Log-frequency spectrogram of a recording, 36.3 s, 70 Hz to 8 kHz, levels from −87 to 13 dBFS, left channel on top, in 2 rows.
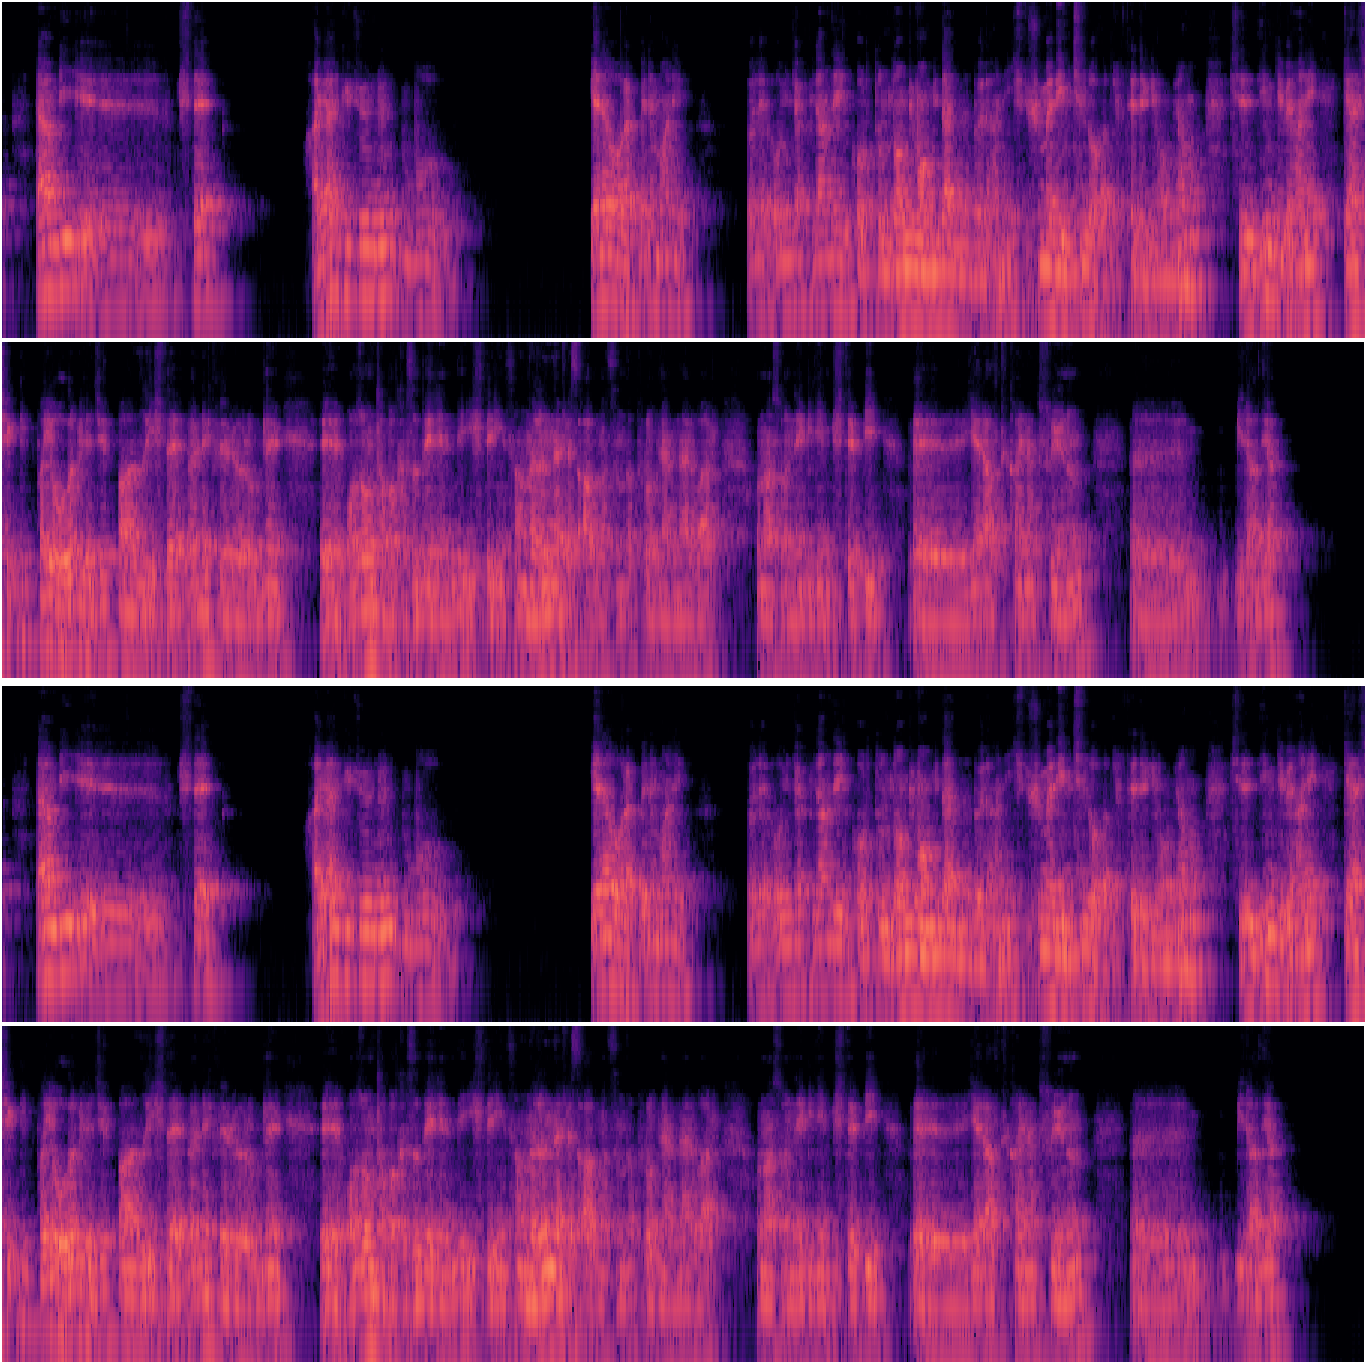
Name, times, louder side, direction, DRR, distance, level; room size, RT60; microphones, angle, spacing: voice 1, 0.5-2.8 4.1-6.1 7.9-9.1 9.9-34.1 34.6-35.1, right 1 dB, 80° left, -3 dB, 1.3 m, -26 dB
4.3 x 2.3 x 2.6 m, 0.71 s
head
